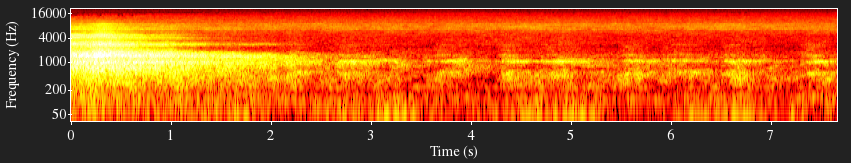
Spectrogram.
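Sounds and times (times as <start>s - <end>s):
slow breathing in through nose, out through mouth: 0.0s - 2.6s.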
